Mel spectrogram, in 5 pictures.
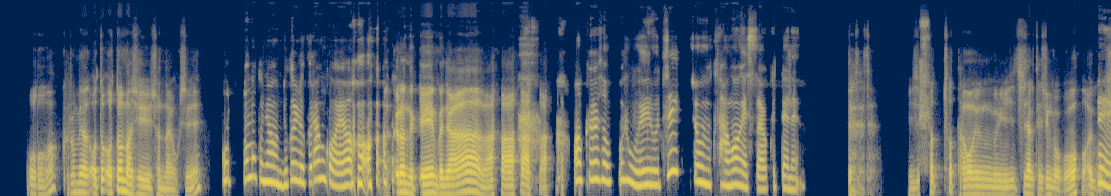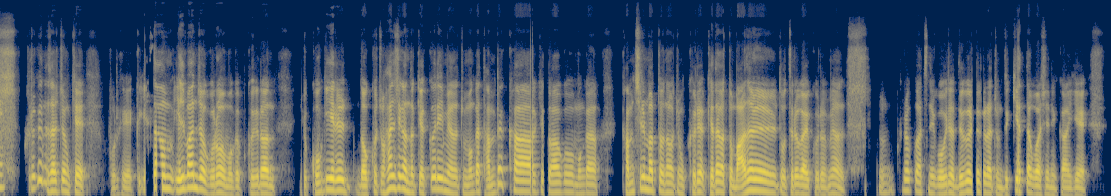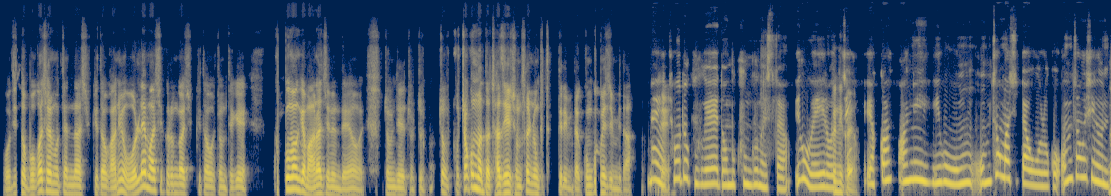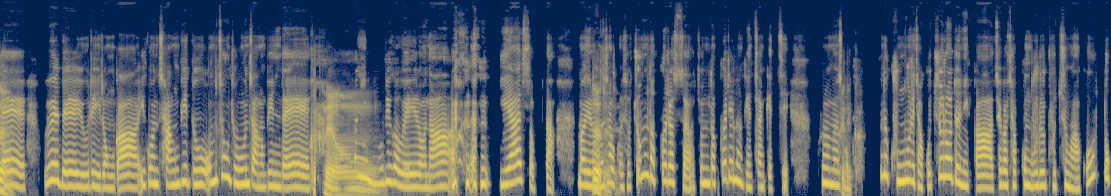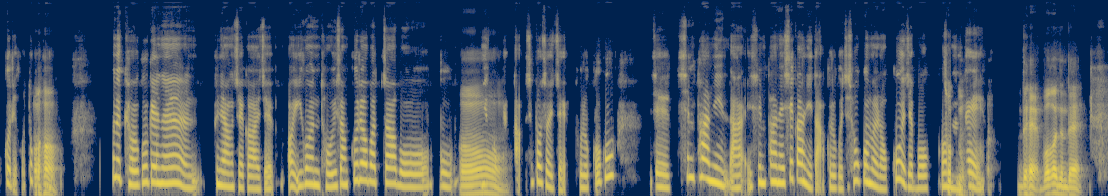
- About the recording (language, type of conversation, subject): Korean, podcast, 실패한 요리 경험을 하나 들려주실 수 있나요?
- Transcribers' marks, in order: laugh; laughing while speaking: "아"; laugh; sniff; other background noise; sniff; laugh; tapping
